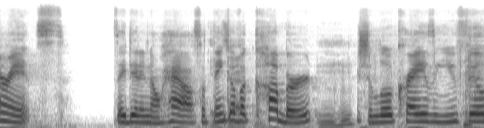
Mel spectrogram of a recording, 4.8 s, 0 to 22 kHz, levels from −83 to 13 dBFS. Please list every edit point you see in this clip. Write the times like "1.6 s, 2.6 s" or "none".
1.1 s, 3.6 s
